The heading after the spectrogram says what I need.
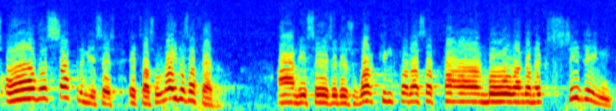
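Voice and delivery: high, loud, full-force preaching; rising preacher's fervour; fervent preaching. Acted. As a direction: drive it home from the pulpit.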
